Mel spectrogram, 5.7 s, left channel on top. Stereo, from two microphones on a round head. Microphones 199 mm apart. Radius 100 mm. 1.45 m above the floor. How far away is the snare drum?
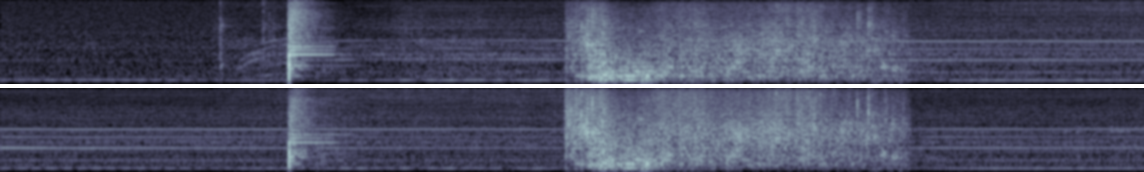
About 0.6 m.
